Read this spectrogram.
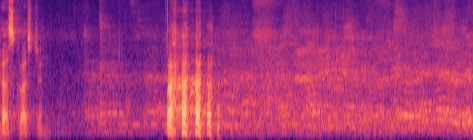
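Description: An audience murmurs and chatters.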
